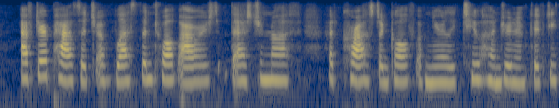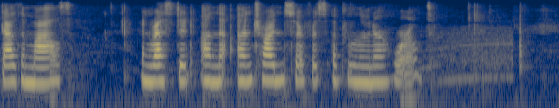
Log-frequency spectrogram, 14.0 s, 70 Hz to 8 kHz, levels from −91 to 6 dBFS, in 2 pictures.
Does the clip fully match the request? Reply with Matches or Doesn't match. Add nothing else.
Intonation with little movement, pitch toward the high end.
Matches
